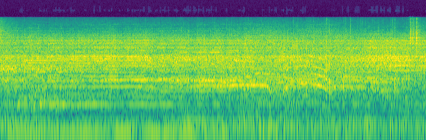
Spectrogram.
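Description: Live metal band playing loud, dominated by distorted electric guitars, with a few notes bending in pitch past the middle.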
